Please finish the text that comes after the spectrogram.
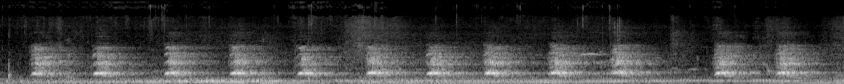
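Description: A dog barks repeatedly in a steady rhythm, about ten loud barks spaced roughly a second apart, close by over a low background rumble, while holding a large cobra at bay.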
